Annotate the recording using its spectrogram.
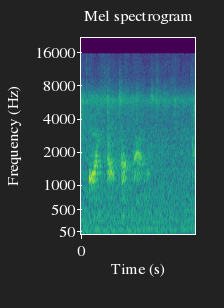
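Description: A voice speaking a few short syllables in the first second or so, thin-sounding with little low end, like a recorded telephone conversation, then a pause.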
